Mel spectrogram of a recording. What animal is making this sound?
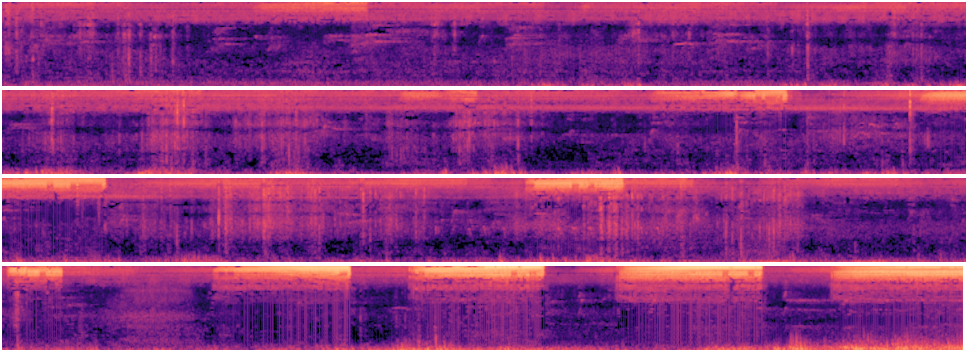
Atrapsalta fuscata, a cicada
